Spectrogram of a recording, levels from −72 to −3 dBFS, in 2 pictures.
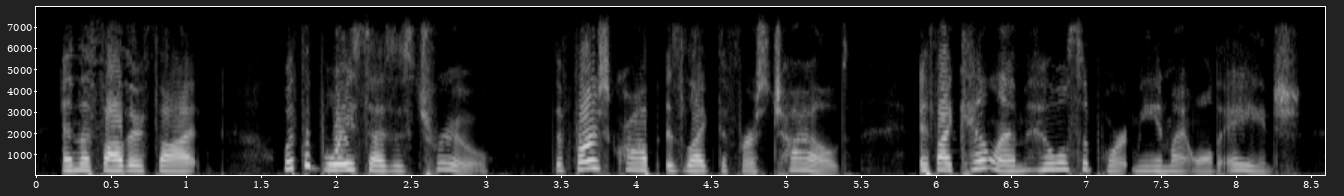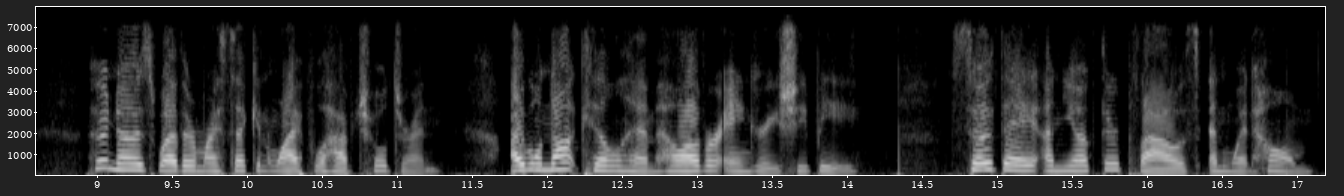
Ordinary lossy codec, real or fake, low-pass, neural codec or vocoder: Opus, 24 kbps; real; 7.2 kHz; none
